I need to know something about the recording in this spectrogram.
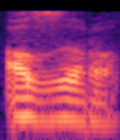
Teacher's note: بالصاد مشمة بصوت الزاي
